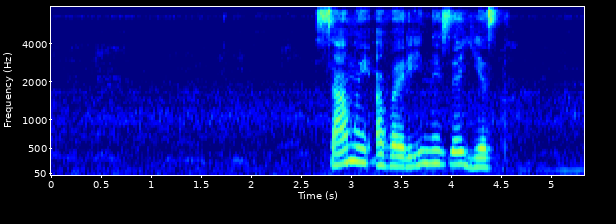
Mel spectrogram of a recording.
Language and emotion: Russian, neutral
